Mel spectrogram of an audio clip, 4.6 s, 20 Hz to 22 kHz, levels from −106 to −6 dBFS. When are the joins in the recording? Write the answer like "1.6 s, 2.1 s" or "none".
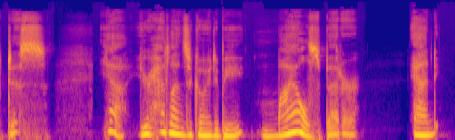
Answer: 0.9 s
